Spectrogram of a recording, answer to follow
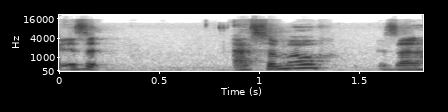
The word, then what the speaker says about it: ASIMO: so, so the Japanese pronunciation is Ashimo, all right? Ashimo. But yes, I think most of us call it Asimo.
